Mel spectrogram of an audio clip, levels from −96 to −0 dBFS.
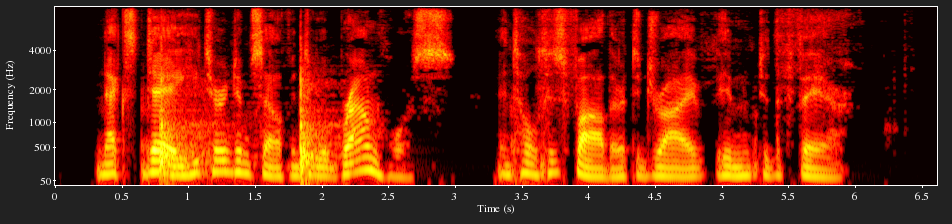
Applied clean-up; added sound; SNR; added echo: classical method spectral subtraction.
